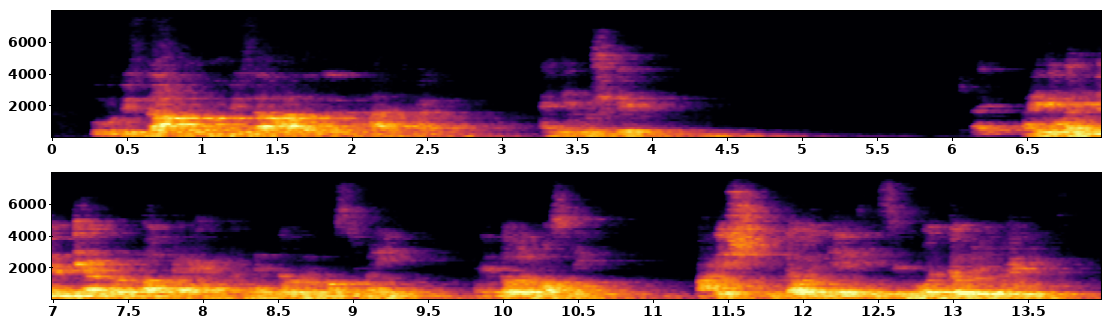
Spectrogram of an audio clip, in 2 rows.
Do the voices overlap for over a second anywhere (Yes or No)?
No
